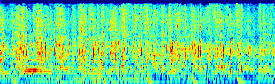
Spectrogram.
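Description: An audience applauds steadily, a dense wash of many hands clapping at a constant loudness for a few seconds, with some low background sound underneath.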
